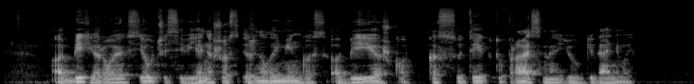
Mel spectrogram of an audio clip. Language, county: Lithuanian, Klaipėda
